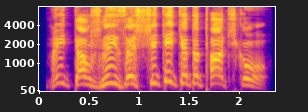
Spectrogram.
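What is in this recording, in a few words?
help me defend, Russian; Medic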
